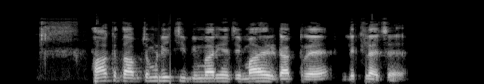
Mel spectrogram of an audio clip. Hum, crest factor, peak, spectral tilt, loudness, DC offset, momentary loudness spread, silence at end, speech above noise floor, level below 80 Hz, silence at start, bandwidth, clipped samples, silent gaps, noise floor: none; 16 dB; 0 dBFS; -4.5 dB/octave; -16 LUFS; under 0.1%; 16 LU; 0.8 s; 20 dB; -60 dBFS; 0.4 s; 9.2 kHz; under 0.1%; none; -35 dBFS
